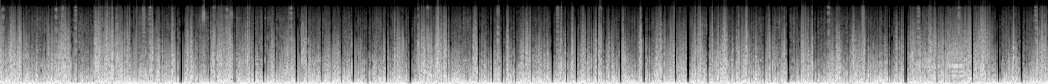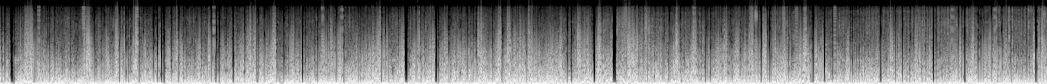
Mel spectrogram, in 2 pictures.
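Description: Loud, continuous wind buffeting on a camera microphone held outside a moving passenger train, a steady rush broken by constant rapid crackling gusts. The microphone has no external windscreen, so the wind drowns out the rest.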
